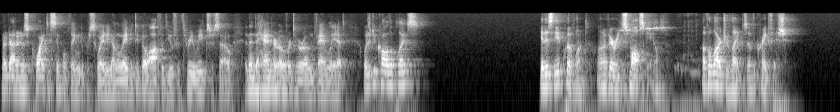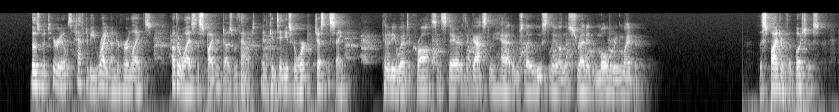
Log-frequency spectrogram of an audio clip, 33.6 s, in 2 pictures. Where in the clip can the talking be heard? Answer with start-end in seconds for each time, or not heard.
0.0-8.3, 10.8-15.7, 17.4-23.7, 24.4-29.6, 31.8-33.2.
